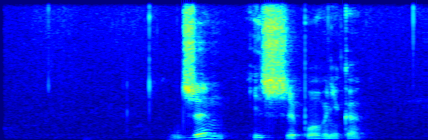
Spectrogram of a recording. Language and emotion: Russian, neutral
